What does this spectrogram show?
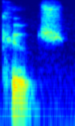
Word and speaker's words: Couch: It's spelled Couch. It's pronounced Cooch, because the person's name was Cooch.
